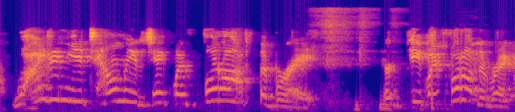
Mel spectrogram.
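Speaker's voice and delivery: high-pitched mock outrage at his wife; upset husband. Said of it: "He's upset".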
